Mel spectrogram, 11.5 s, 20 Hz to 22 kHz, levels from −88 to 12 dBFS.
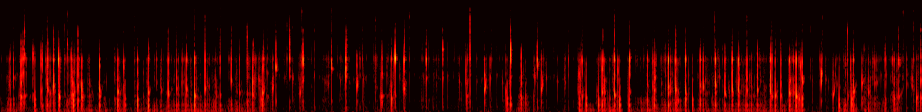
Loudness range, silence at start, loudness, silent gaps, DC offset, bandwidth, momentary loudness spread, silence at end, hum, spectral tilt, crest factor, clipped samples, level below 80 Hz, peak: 6 LU; 0.1 s; -40 LUFS; none; under 0.1%; 16.5 kHz; 13 LU; 0 s; none; -2.5 dB/octave; 36 dB; under 0.1%; -68 dBFS; -6 dBFS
